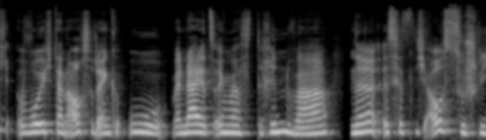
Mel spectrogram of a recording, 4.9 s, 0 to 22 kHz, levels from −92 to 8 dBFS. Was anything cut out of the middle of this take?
yes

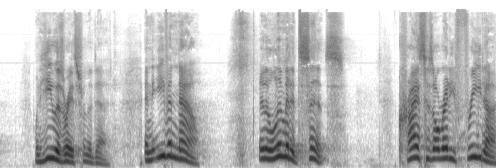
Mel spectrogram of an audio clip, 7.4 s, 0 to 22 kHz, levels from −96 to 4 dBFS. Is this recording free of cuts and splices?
yes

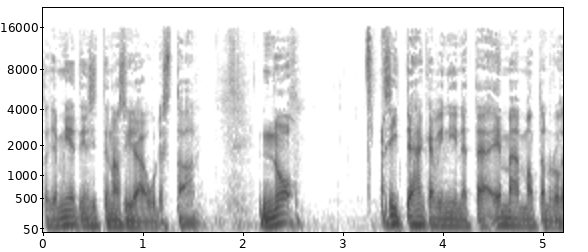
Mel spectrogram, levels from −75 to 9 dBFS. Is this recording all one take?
yes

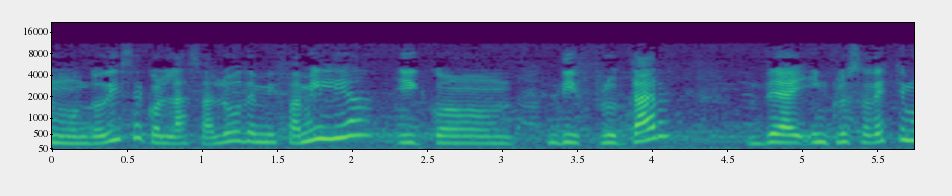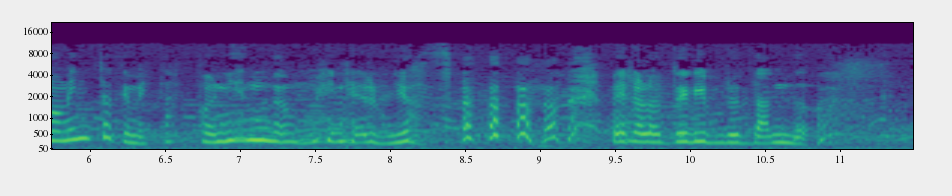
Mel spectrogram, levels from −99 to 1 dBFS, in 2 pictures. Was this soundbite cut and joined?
no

